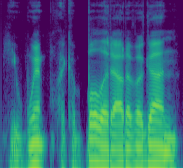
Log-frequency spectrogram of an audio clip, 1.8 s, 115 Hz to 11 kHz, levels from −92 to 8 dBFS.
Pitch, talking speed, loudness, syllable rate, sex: 95 Hz, 295 wpm, -15 LUFS, 5.8 syllables/s, male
